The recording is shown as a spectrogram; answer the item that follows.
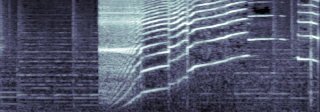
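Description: Quiet background music, then a loud, shrill wail that rises steeply in pitch for about two seconds and breaks off. A second high, shrill wail starts just before the end.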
